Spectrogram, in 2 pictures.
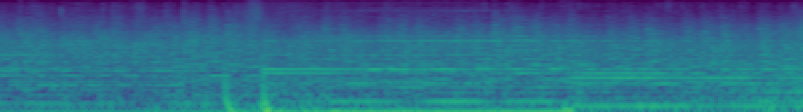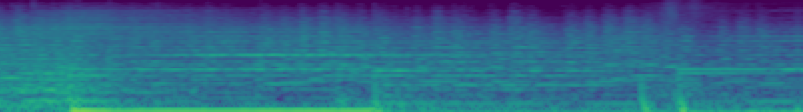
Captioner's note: applause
